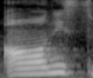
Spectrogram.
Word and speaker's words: honest: An honest man. 지금 요 단어 같은 경우는 쌤이 얘기했듯이 H의 발음이 실종되고 O 발음부터 나잖아요.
